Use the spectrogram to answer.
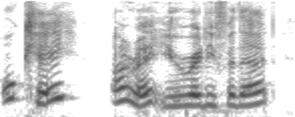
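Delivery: high-pitched, impressed questioning; surprised parent. Retold or imitated. Father acts his surprise at daughter.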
